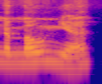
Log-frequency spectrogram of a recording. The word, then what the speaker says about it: pneumonia: Yeah well yeah but I knew there was a silent p in front of pterodactyls then and the one in pneumonia but the the eldest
